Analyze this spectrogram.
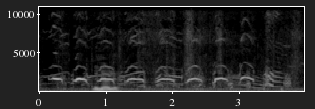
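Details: American Pit Bull Terrier puppies in their morning routine whine in a steady series of high, bowed whimpers, nearly three per second, with a brief low human voice near the start.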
